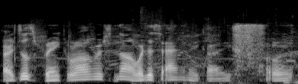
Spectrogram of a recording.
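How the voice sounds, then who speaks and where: A man's voice: on the low side, fairly even intonation, moderate pace, a bit bright. A young man chatting while gaming with a friend, laughing often and asking hesitant questions. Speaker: gamer. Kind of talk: casual gaming chat.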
